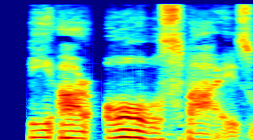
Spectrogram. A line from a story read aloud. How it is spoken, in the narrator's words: whispered Syme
